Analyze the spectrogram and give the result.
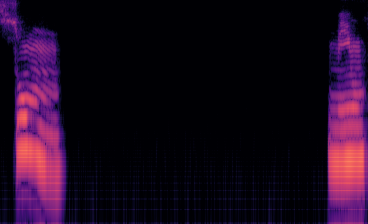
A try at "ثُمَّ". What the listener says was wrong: আরো গুন্না হবে সুম্মা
